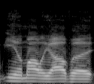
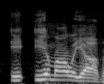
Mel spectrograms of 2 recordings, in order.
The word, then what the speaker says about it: Iamaleava: Nico Iamaleava, I believe, is the correct pronunciation.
